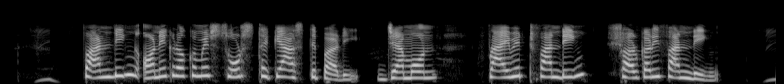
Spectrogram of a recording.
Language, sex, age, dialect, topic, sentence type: Bengali, female, <18, Northern/Varendri, banking, statement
